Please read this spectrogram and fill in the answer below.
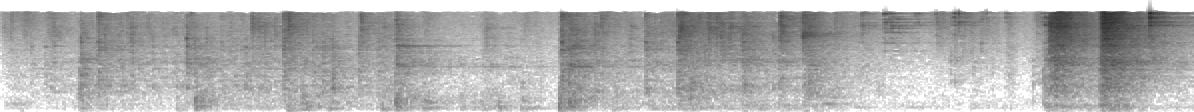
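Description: White metal pet gate rattling and clanking as dogs push against its bars. It makes an uneven run of metallic clinks, with the loudest rattle near the end.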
